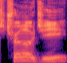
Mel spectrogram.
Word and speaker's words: Trill OG: And if you want to look it up, it's Trilogy, but it's spelled Trill OG.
